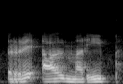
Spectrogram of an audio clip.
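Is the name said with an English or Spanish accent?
Spanish. The name is said with a Spanish accent. "that was my Spanish accent coming out there"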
